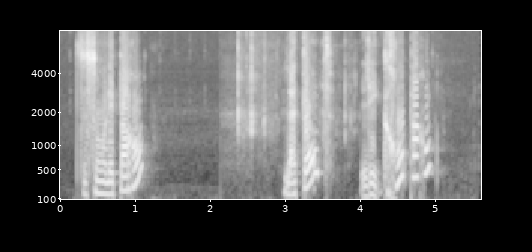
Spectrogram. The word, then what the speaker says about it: tante: Tante. Vous voyez les amis, A + N vont former le son en tente.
